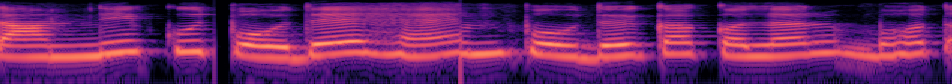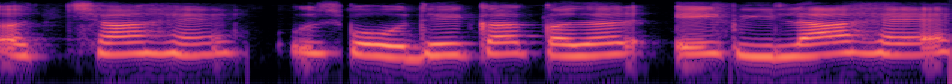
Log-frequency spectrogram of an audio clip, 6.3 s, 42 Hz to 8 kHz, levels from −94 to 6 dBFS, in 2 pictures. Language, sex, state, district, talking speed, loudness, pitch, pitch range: Hindi, female, Telangana, Nalgonda, 170 wpm, -23 LUFS, 260 Hz, 245-280 Hz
